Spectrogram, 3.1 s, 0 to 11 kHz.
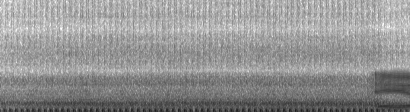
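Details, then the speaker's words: John Deere E100 mower, 17.5hp Briggs, 80 hours, just after camshaft replacement for hard starting: fast, even thumping beat at part throttle, steady pitch, no misses or knocks; muffler burning off oil; running healthy. "muffler's got a lot of oil to burn off so we'll let it do its thing"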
